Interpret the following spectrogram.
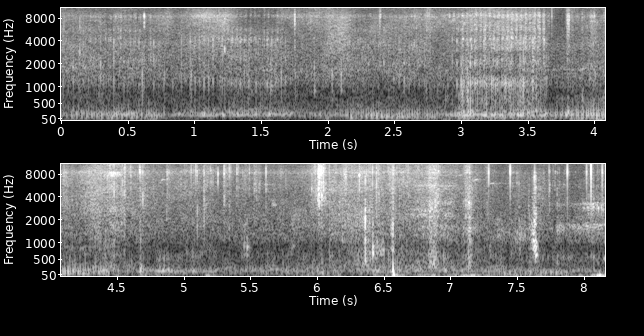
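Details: Bruce, a pet cat, purring while rubbing against a man's legs; a soft, steady low rumble runs throughout, with faint clicks and rustling.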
